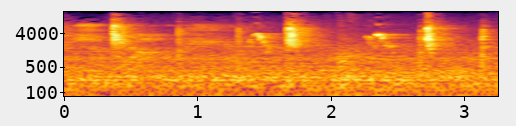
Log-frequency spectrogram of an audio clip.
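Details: A pet blue budgerigar gives short, scratchy, high chirps and squawks, about one every half second in an uneven, chattering rhythm, with faint warbling between them.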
